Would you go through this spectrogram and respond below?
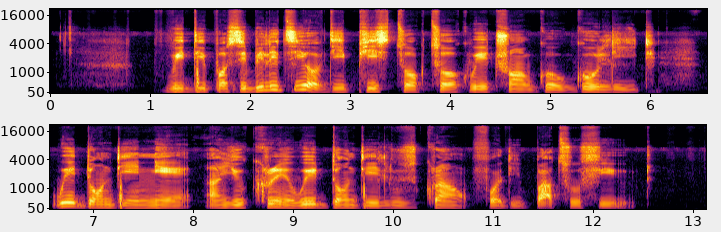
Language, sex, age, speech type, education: Nigerian Pidgin, male, 15-29, spontaneous, tertiary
